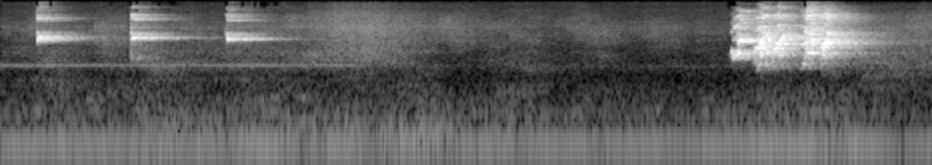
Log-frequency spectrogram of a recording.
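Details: Lovebird kept in a mini aviary, calling back in the morning after being whistled to: three short, clipped, high chirps about half a second apart, a pause, then a loud, grating double screech.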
